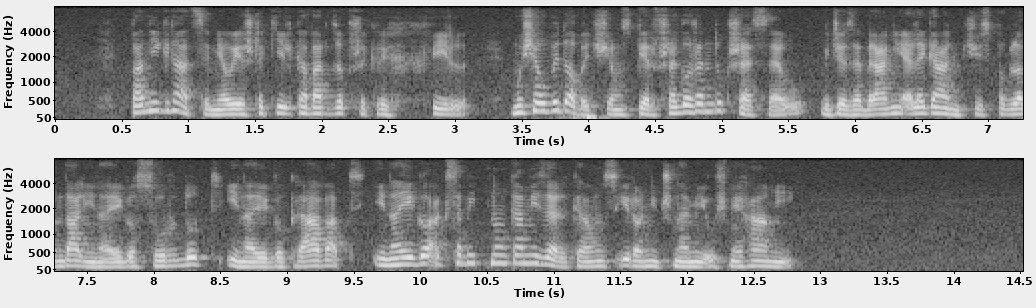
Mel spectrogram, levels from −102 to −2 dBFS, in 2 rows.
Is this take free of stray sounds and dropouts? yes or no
yes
